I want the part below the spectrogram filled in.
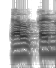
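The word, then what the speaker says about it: alkyne: এলকিনের উচ্চারণটা হয় ইনের মতো, ইনের মতো। অ্যালকাইনের উচ্চারণ হয় আইনের মতো, YN, আইনের মতো।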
